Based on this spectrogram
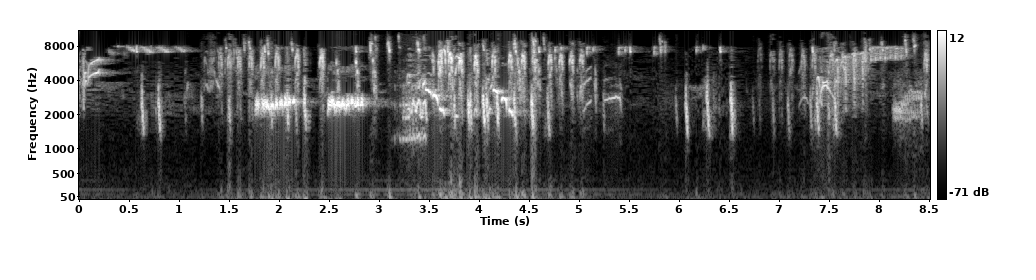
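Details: Morning hunting lure of thrush song: high thin notes, a pair of steady whistles, a loud jumble of rapid chirps, then scattered shorter phrases separated by quiet gaps.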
